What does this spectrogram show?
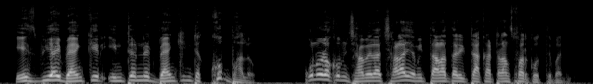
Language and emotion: Bengali, happy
